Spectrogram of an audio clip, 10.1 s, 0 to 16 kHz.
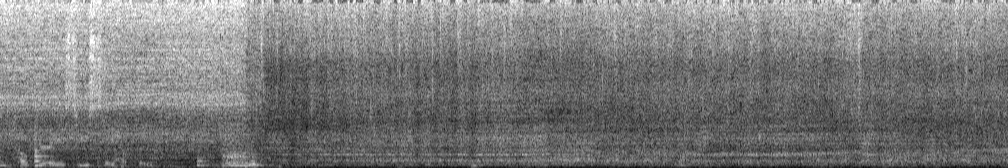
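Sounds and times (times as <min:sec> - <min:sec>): sink sprayer water spraying: 0:00.0 - 0:10.0.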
